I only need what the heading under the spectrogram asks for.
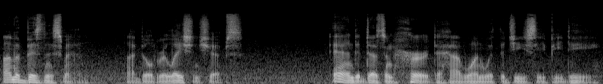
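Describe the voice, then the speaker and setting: A man's voice: a bass voice, normal speed, darkish tone, slight background noise. An American man voicing a brooding, determined wealthy businessman in a video game, speaking in terse, grave lines. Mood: cool, guarded. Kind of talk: video game cutscene dialogue.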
